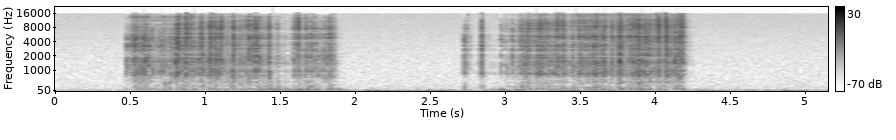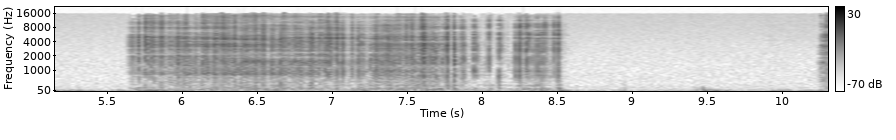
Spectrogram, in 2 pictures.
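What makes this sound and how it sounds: A bamboo ear pick scratches and taps on the textured chick page of an open cardboard board book. Bursts of dry, bright scratching come in several long passes, separated by quieter pauses with faint light taps.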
